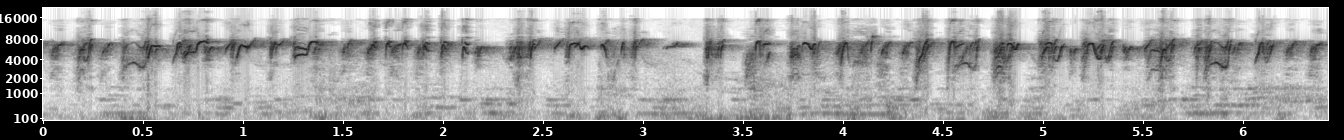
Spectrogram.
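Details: Energetic crimson sunbird song of fast, high, thin chirps in tight repeated pulses. It keeps going steadily with hardly any breaks, and faint low sounds lie underneath.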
